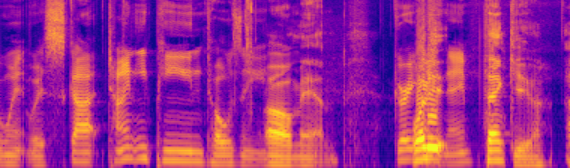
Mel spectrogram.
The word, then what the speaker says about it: Tolzien: Scott Tolzien's name, because it's important to pronounce it Tolzien.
